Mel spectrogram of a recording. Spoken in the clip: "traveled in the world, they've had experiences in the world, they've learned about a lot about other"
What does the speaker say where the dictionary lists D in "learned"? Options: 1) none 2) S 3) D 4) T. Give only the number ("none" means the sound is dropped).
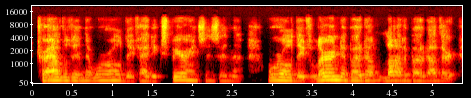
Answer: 3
